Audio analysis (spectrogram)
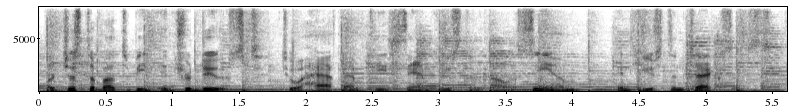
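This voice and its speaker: A man's voice: fairly low pitch, big pitch swings, moderate pace. A man narrating a scripted audio drama as a dramatic storyteller. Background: music.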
